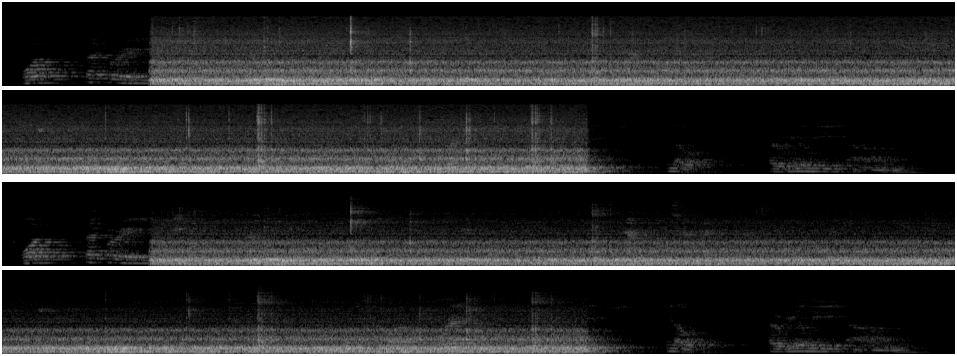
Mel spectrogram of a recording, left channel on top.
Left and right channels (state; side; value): normal; both; correlation 0.32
